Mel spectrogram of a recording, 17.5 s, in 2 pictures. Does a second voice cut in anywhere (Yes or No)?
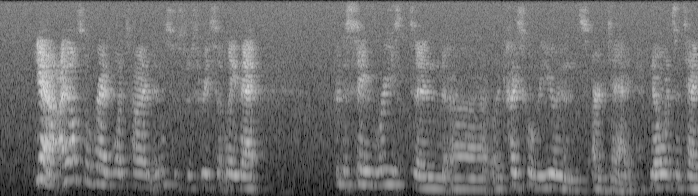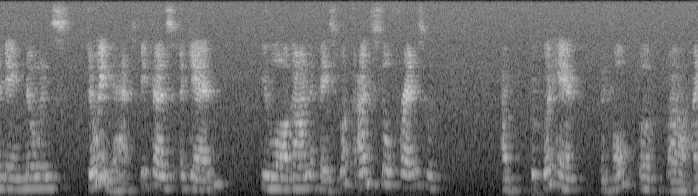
No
